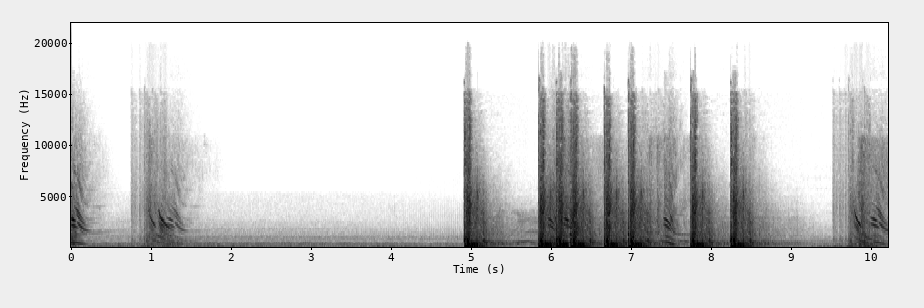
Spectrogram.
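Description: Bursts of automatic rifle fire in S.T.A.L.K.E.R. Shadow of Chernobyl, a short volley early on, then a dense run of loud back-to-back shots with brief gaps, ending in another burst.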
